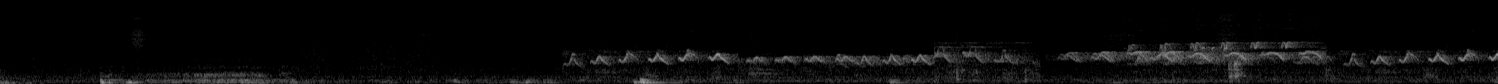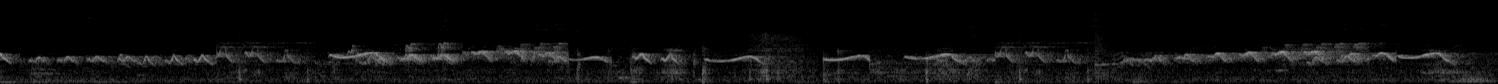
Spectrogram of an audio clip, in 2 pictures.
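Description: Birds singing in a steady, warbling stream of mid-pitched calls with wavering pitch, beginning after a few seconds of low rumbling noise and continuing fairly loudly to the end, with no talking.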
